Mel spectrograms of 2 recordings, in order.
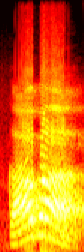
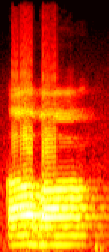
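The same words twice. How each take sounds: First: It is said with a lively melodic tune. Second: It is said flatly, like a robot.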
